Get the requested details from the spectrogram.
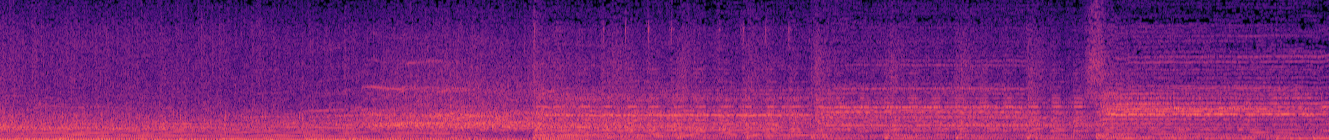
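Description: A crowd claps and cheers with scattered whoops, mixed under loud band music with steady bass and sustained chords that shift every few seconds.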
